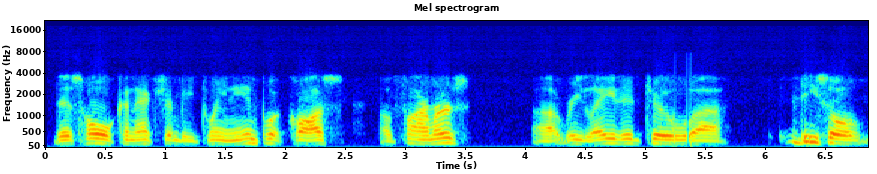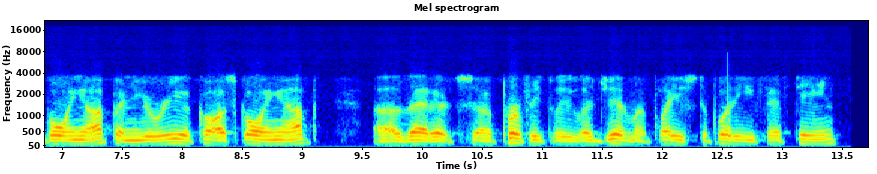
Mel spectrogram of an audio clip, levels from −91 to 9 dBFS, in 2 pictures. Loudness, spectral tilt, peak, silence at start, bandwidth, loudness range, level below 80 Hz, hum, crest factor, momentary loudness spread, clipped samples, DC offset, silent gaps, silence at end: -20 LUFS; -9 dB/octave; -4 dBFS; 0.05 s; 4.7 kHz; 3 LU; -62 dBFS; none; 16 dB; 9 LU; under 0.1%; under 0.1%; none; 0.3 s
